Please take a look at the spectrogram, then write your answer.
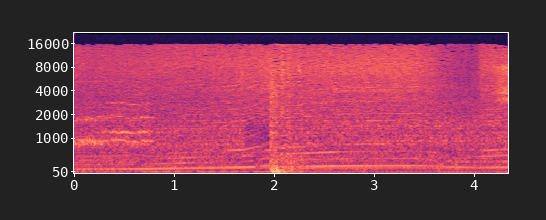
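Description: A car skids during a race in Sleeping Dogs, the engine droning as tires squeal with a sudden loud impact thud midway, then the engine tone carries on.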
